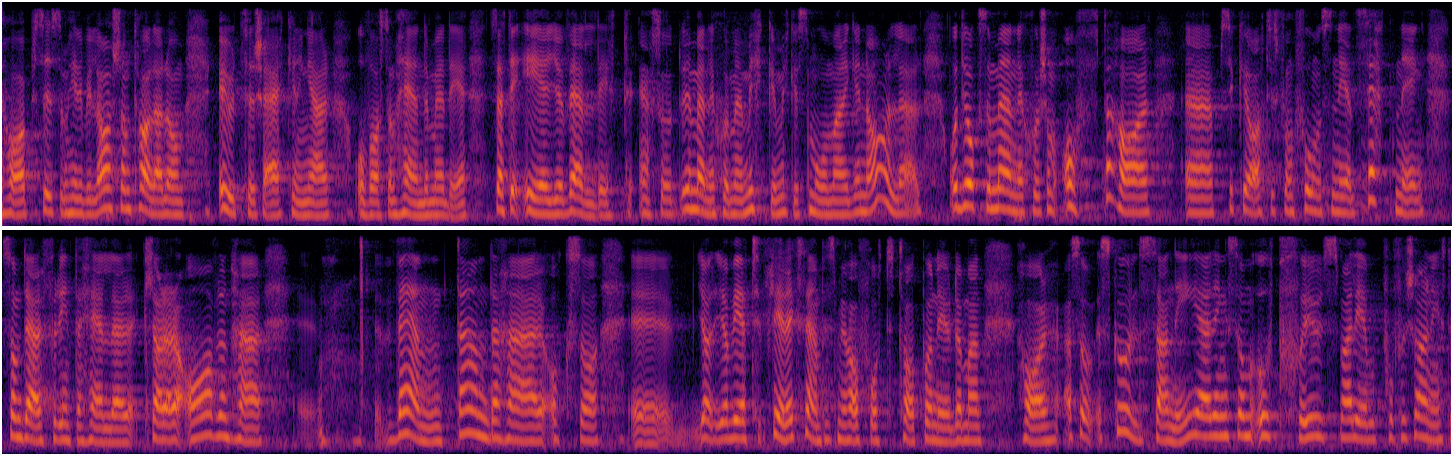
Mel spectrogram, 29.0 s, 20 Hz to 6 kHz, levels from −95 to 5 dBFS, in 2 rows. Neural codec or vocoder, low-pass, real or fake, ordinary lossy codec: none; 5.4 kHz; real; none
